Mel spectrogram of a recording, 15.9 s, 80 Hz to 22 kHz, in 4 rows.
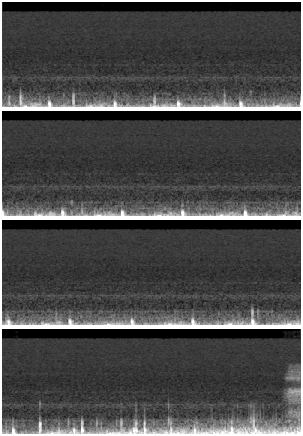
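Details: Steady, regular heartbeat at about 74/min through a stethoscope at the cardiac apex during breathing and breath-holds (exhaled stomach vacuums, inhaled, straining), faint steady hum behind; normal heart sounds.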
